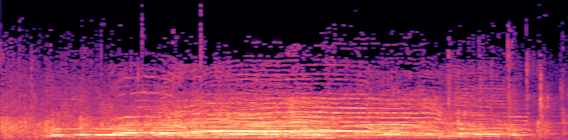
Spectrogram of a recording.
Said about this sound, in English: Okay, clap for yourself.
